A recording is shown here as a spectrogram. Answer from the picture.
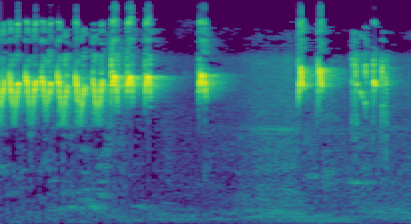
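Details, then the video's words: Small bird song from an Indonesian masteran (tutor recording) full of 'tembakan' bursts with rich variation: a rapid run of about fourteen high, sharp chirps in under two seconds, then isolated piercing notes and short clustered bursts separated by brief silences. "MASTERAN BURUNG KECIL FULL TEMBAKAN VARIASI MEWAH"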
